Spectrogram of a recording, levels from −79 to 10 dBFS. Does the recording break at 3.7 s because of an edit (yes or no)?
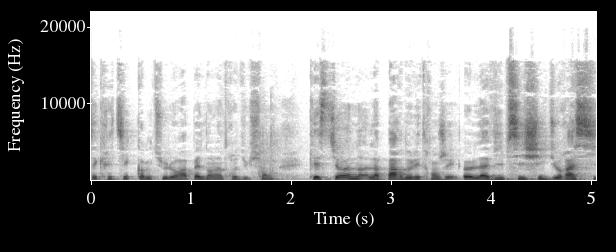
yes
